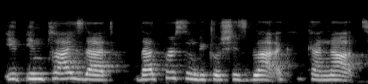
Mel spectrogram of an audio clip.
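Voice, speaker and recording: Slow, halting woman. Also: on the high side, fairly even intonation, a bit bright. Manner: halting, many restarts and fillers. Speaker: panelist. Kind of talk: discussion panel.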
